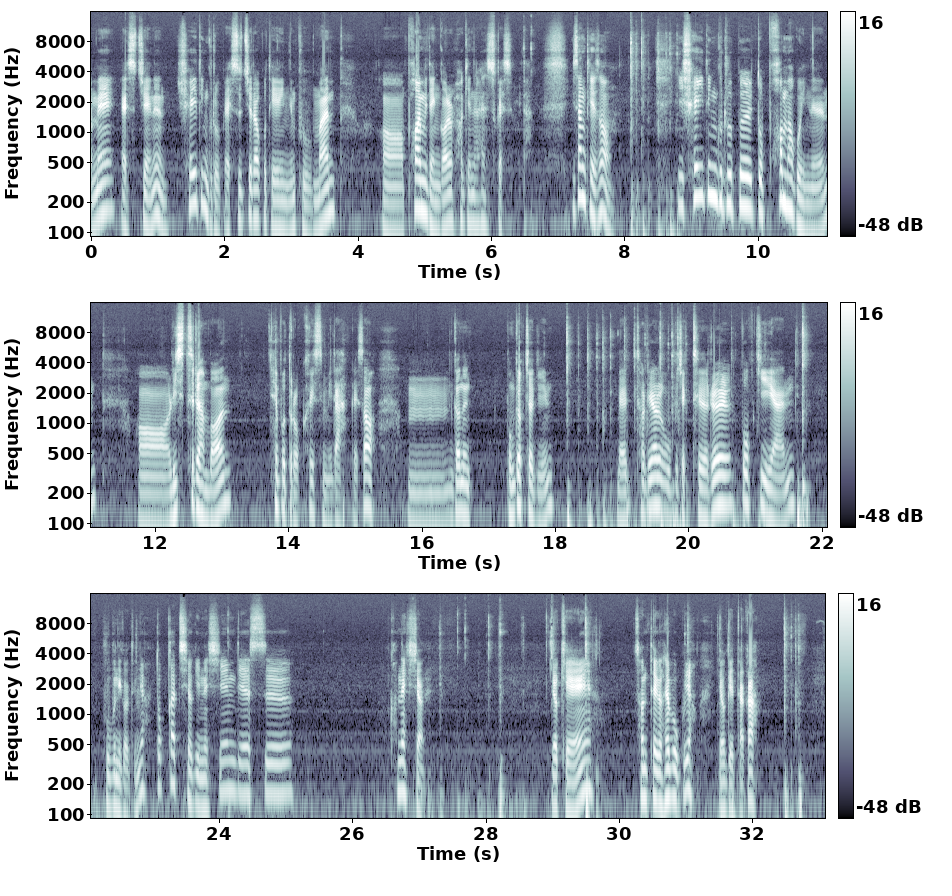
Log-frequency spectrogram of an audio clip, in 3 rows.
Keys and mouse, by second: 6.5 click, 8.6 Up, 8.6 Return, 18.0-21.6 typing, 24.1 click, 27.2 ctrl+c, 27.6 ctrl+c, 27.6 click, 28.1 ctrl+v, 28.2 ctrl+v, 28.2 click, 29.5 space, 32.5 shift+9.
